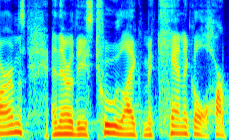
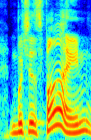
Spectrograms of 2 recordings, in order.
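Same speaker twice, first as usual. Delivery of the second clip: ordinary talk, nothing marked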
